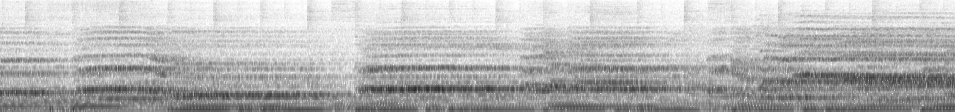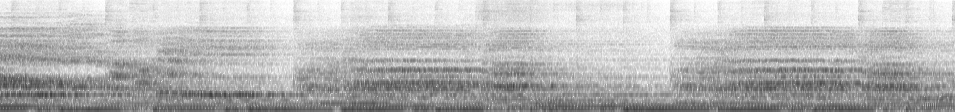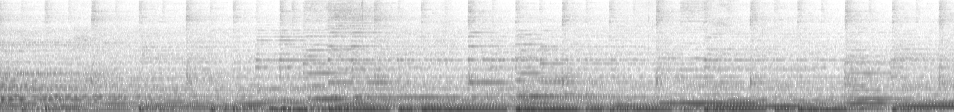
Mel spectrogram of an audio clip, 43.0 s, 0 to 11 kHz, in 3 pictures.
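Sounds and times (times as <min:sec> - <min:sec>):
choir singing a hymn: 0:00.0 - 0:33.0.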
